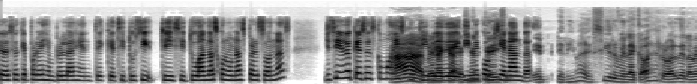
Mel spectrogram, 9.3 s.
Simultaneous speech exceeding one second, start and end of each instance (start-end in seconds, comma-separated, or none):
5.2-7.2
